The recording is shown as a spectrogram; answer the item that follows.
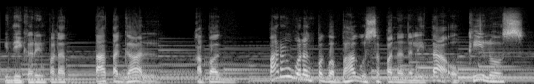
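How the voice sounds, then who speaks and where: A troubled Filipino husband confides his story as radio drama narration. His mid-pitched voice moves expressively up and down, earnest throughout, over clear piano music. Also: huge pitch swings, fairly quick. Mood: regretful. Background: piano and keyboard music.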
